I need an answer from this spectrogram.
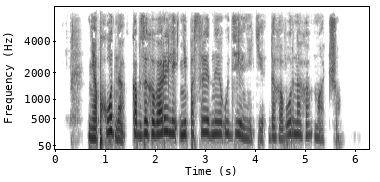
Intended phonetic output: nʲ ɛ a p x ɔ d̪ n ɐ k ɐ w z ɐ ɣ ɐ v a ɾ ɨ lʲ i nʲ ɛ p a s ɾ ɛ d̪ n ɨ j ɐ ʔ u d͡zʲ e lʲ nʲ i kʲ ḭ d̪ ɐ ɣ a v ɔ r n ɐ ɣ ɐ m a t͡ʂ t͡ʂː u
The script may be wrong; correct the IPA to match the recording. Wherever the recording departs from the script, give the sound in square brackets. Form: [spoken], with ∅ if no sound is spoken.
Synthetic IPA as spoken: nʲ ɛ a p x ɔ d̪ n ɐ k ɐ [b] z ɐ ɣ ɐ v a ɾ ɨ lʲ i nʲ ɛ p a s ɾ ɛ d̪ n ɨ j ɐ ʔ u d͡zʲ e lʲ nʲ i kʲ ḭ d̪ ɐ ɣ a v ɔ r n ɐ ɣ ɐ m a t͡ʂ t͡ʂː u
